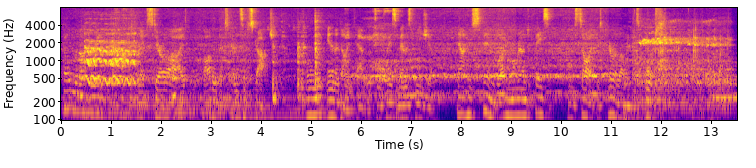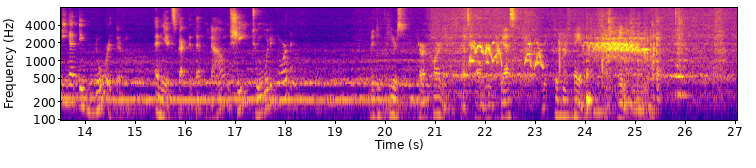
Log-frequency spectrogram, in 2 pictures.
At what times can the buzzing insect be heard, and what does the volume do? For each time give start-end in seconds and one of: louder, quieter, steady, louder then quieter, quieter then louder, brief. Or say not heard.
0.0-27.0 steady.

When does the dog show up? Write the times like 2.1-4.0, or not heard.
21.5-23.2.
